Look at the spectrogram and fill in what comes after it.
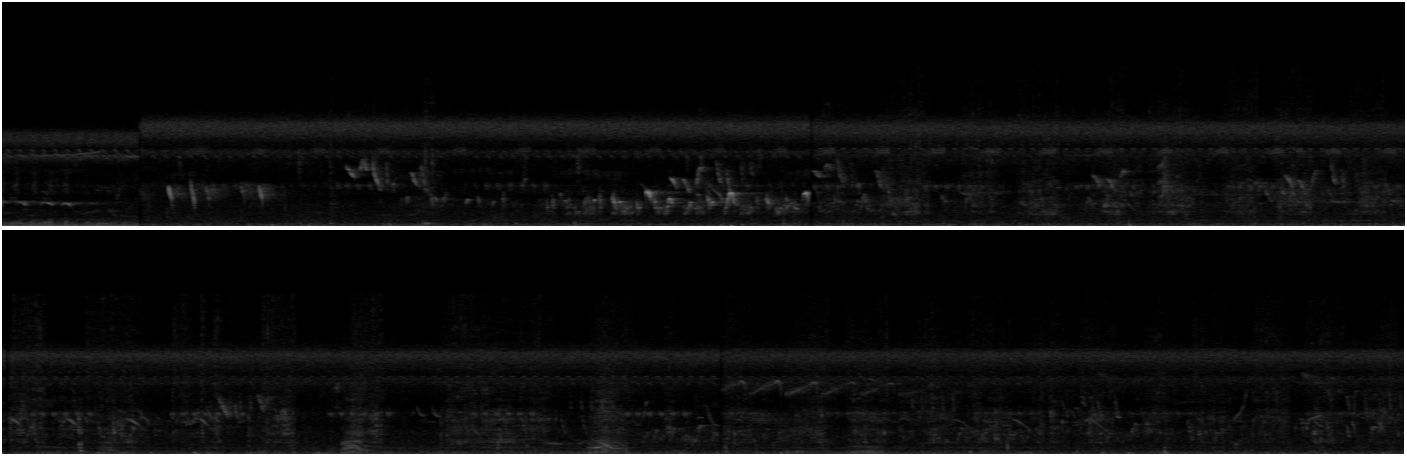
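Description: Birds chirping and calling, busiest in the first several seconds, over a faint steady high-pitched hiss.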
